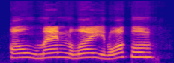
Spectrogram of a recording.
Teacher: غیرکم پہ بھی یالین کی قواعد ہو رہی ہے، یا ساکن ہے، اس سے پہلے زبر ہے، یہاں یالین ہے، یالین کو بغیر کھینچے پڑھیں گے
